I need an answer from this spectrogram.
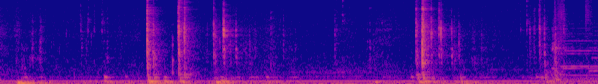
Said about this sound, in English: It's a loud mechanical keyboard.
